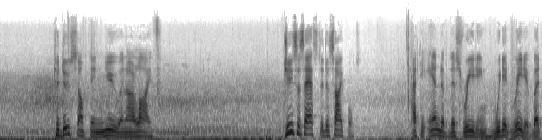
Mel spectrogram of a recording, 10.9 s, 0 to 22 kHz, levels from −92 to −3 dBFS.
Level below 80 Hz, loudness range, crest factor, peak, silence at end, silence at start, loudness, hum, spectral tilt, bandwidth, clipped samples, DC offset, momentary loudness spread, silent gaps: -30 dBFS; 4 LU; 18 dB; -2 dBFS; 0 s; 0 s; -19 LUFS; none; -6 dB/octave; 13.5 kHz; under 0.1%; under 0.1%; 15 LU; none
